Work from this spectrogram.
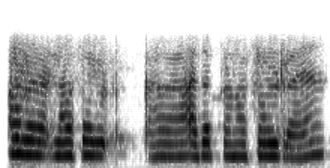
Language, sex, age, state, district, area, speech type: Tamil, female, 18-30, Tamil Nadu, Perambalur, rural, conversation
